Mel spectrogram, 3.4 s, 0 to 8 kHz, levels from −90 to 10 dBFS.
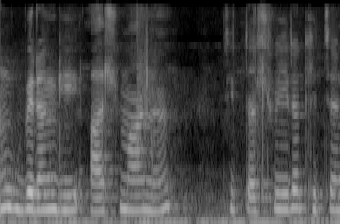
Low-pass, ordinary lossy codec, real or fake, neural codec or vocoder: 7.2 kHz; none; real; none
